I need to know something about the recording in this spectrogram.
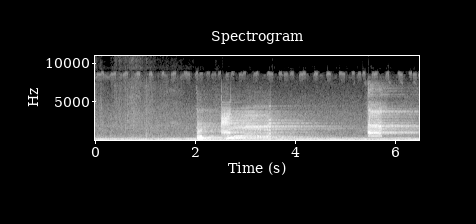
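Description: Necrophonic ghost-box app played through a portable speaker: a steady low hum with two short bursts of garbled, voice-like fragments, one about two seconds in and one near the end.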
